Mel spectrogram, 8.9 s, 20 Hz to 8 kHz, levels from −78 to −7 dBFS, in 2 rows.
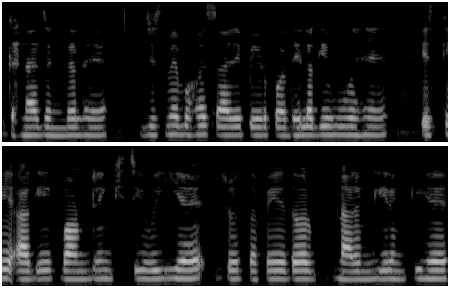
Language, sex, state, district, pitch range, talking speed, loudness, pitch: Hindi, female, Uttar Pradesh, Jyotiba Phule Nagar, 175-185 Hz, 160 wpm, -35 LUFS, 180 Hz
